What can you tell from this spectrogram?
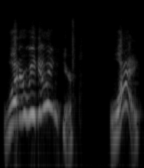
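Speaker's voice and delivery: high exasperated complaint; incredulous, fed-up rant. Retold or imitated. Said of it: "I'm like".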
